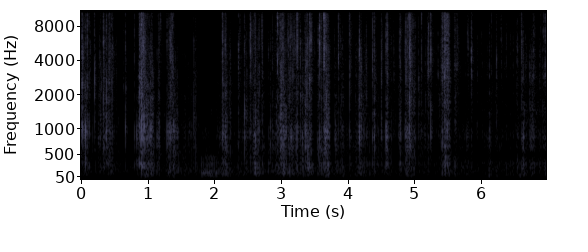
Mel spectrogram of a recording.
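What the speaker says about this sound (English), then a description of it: "This is your ASMR crinkling experience." Paper crinkles and crumples close up for collage journaling: dense, continuous rustling with quick bursts and tears, soft and intimate, with no talking.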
